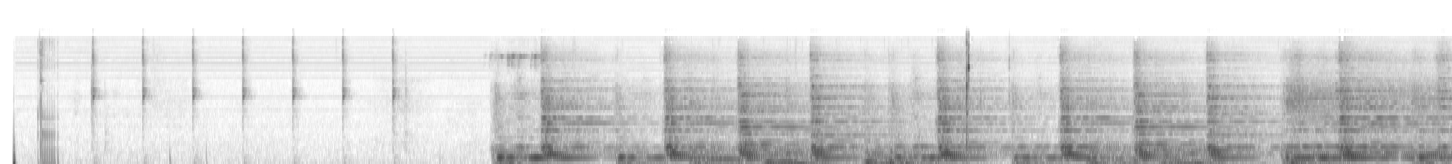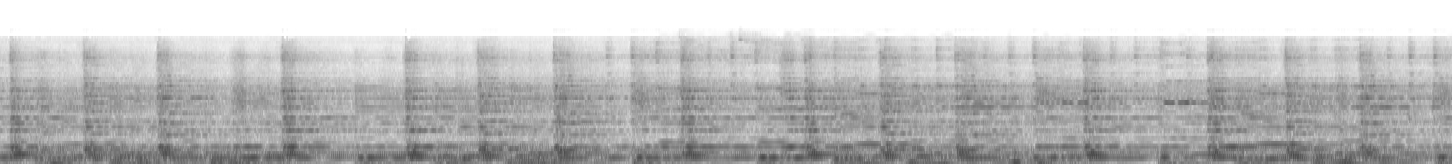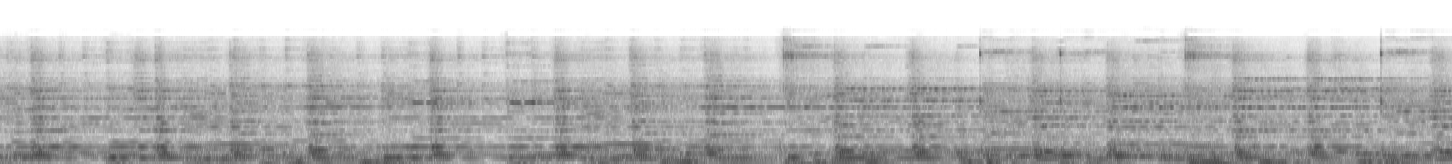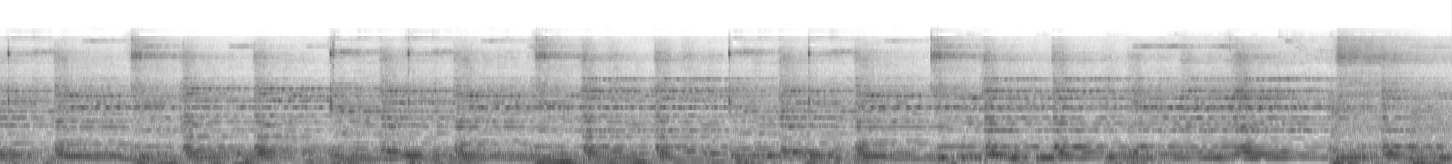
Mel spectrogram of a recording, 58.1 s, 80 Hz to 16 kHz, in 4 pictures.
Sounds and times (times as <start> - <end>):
New-age music: 4.9 - 58.0.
